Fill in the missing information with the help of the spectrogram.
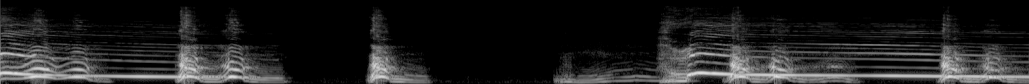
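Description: Basset hound howling: a long howl, a short yelp about four seconds in, then a second long howl that slides slowly down in pitch.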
